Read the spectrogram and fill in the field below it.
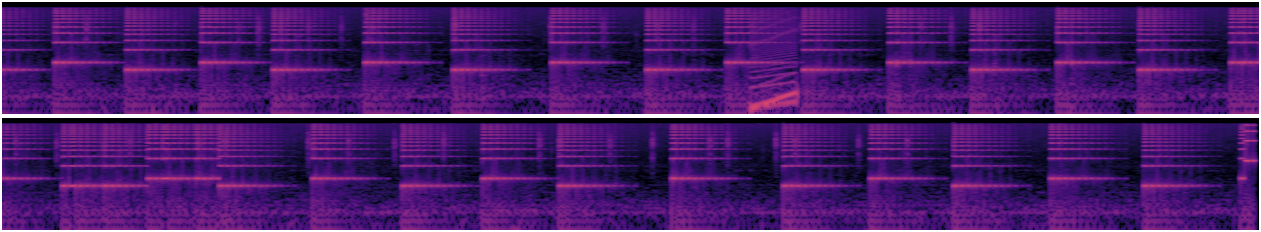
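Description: Short electronic beeps sound at a steady pace as a ball bounces in a retro video game.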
